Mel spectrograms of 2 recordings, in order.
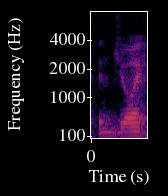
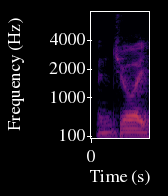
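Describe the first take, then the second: No difference in how they are said.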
